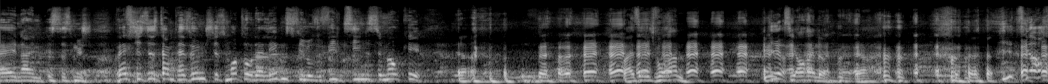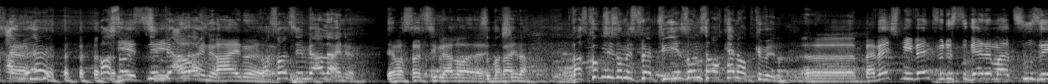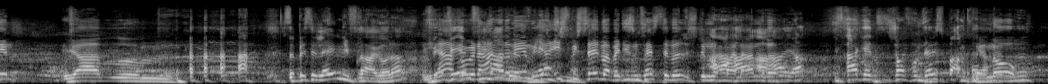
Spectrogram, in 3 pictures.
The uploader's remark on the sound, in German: Exklusive Einblicke und Interviews mit Promis, Influencern und Artists vom WINTER WORLD CLUB DOME 2024.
